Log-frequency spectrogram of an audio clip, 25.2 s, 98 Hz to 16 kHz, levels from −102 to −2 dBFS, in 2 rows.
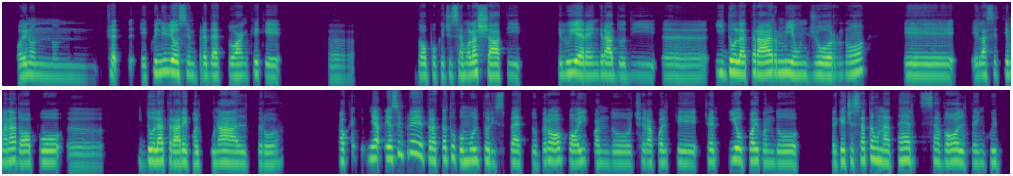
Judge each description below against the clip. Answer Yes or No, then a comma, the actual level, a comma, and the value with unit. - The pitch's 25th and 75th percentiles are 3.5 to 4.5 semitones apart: No, narrow, 2.4 semitones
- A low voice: No, high, 195 Hz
